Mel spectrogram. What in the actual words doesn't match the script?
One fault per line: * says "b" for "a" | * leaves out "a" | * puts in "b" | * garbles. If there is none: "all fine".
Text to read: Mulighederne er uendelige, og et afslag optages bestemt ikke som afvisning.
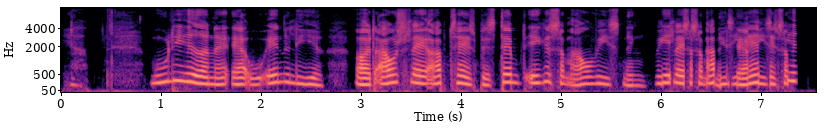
* garbles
